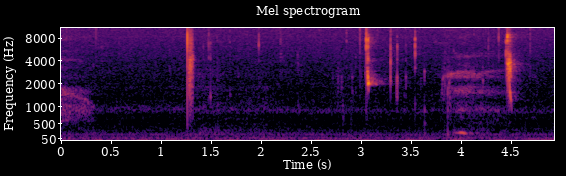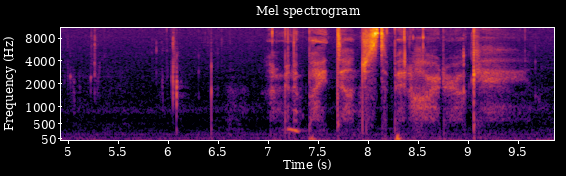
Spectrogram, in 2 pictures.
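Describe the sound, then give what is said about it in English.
Quiet ASMR nibbling mouth sounds on an earlobe: soft wet clicks and smacks scattered through, growing into a denser cluster of crinkly, breathy nibbles toward the end, with faint whispery breath underneath. “Now I'm just gonna lean down and nibble on your earlobe.”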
